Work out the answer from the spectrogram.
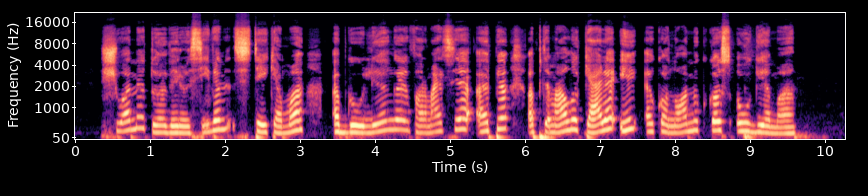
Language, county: Lithuanian, Vilnius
